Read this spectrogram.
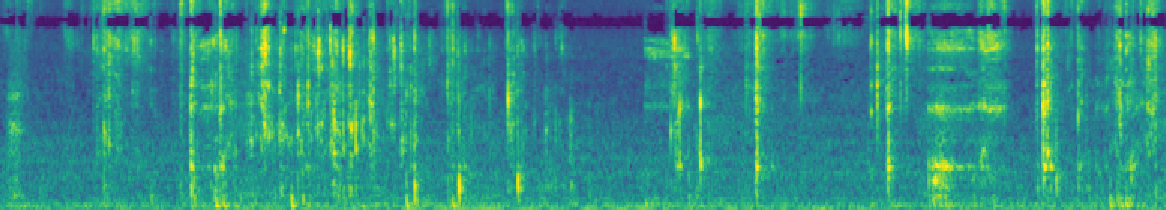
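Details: Golden Retriever eating pears indoors, chewing with wet crunches and sharp bites at irregular intervals over a steady low room hum.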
